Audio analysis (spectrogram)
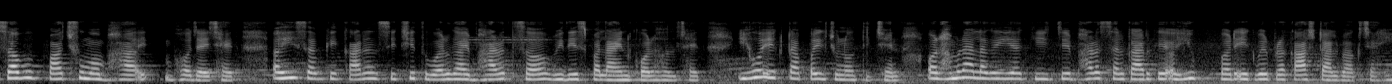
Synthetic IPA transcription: səbʱpat͡ʃʰumebʱa | bʱɔd͡ʒajt͡ʃʰəjt̪ʰ | əɦisəbʱkekaɾənsikʃʰit̪ʋəɾɡajbʱaɾət̪sə̃ʋid̪espəlainkɔɾəɦəlt͡ʃʰəjt̪ʰ | iɦoekʈapəɪɡt͡ʃunət̪it͡ʃʰɛn | ɔːɾɦəmɾaləɡəjəkid͡ʒebʱaɾət̪səɾkaɾkeʔəɦipəɾekbeɾpɾəkasʈalbakt͡ʃaɦi

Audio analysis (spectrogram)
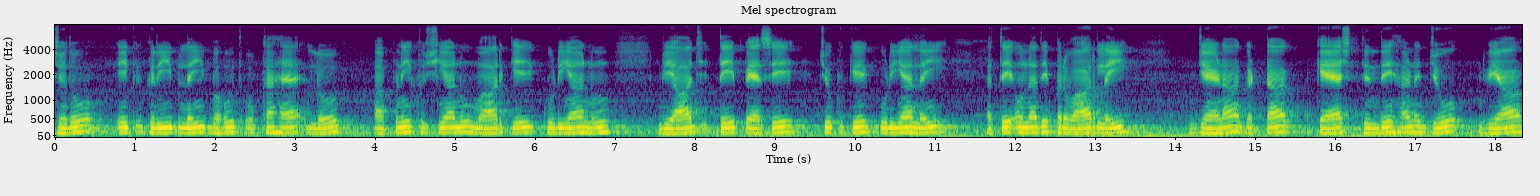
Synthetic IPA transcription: d͡ʒəd̪õː | ɪkɡəɾiːbləiːbəɦʊt̪oːkʰːaːɦɛːloːk | aːpɳiːkʰʊʃijãːnũːmaːɾkeːkʊɽɪjãːnũː | ʋɪjaːd͡ʒt̪eːpɛːseː | t͡ʃʊkːeːkʊɽɪjãːləiː | ət̪eːʊnãːd̪eːpəɾʋaːɾləiː | ɡɛːɽ̃aːɡəʈːaː | kɛːʃd̪ɪ̃nd̪eːɦənd͡ʒoː | ʋɪjaː

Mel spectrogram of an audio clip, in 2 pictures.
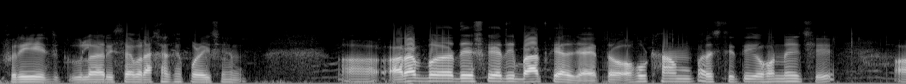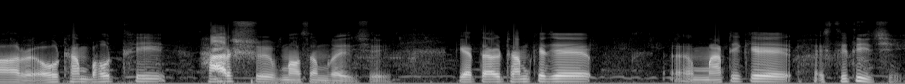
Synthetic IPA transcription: pʰɾid͡ʒkuləɾisəbɾakʰakepəɽɛt͡ʃʰən | ə̰ɾəbd̪eskejəd̪ibat̪kəld͡ʒaet̪ɔəɦuʈʰampəɾist̪ʰit̪ioɦonəjt͡ʃʰi | ɔːɾo̰ɦuʈʰambəɦut̪ɦi | haɾsmɔsəmɾəɦɛt͡ʃʰḭ | kiat̪aoiʈʰamked͡ʒe | mãʈike | st̪ʰit̪it͡ʃʰḭ

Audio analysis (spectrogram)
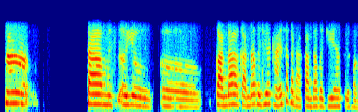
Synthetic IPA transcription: sãː | t̪ãmɪsijo | kãːnd̪akãːnd̪abʱɐd͡ʑijãʈʰãːɦẽsɐɡʱə̃nd̪akãːnd̪abʱɐd͡ʑijãtɪɦa

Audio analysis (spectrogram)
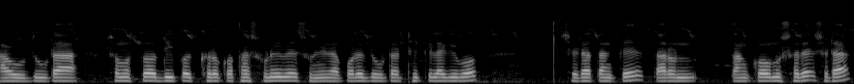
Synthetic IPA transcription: awd͡ʒewʈa | sɔmɔst̪ɔd̪ipɔkʰːɔɾɔkɔt̪ʰasuɽ̃ibesuɽ̃ibapɔɾed͡ʒewʈaʈʰiklaɡibɔ | seʈat̪aŋket̪aɾɔn | t̪aŋkɔɔnusaɾeseʈa

